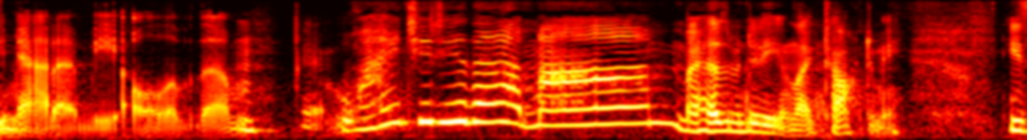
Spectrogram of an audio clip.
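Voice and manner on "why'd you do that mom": higher mock kid voice, protesting; kids whining at mom. The upset kids ask mom why, high whiny kid voice.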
